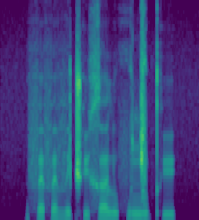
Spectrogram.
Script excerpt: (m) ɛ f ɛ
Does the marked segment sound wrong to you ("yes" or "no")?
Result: yes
